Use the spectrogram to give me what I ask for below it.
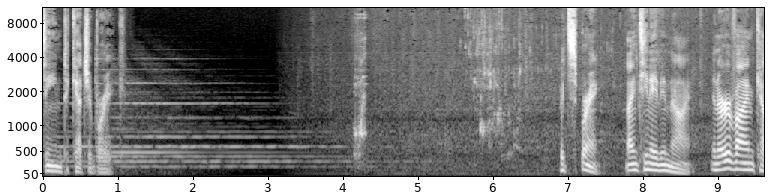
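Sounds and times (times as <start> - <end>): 
speech: 0.0 - 1.2, 6.9 - 9.6
coffee pouring into a cup in an office in Irvine California: 5.6 - 6.8
splashy coffee drips: 5.6 - 6.9.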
